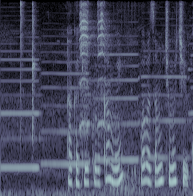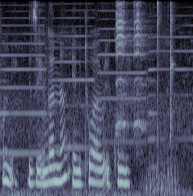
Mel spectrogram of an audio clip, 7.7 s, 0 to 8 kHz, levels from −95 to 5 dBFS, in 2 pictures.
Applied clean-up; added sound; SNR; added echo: none; Bird + Bowed string instrument; 6 dB; none.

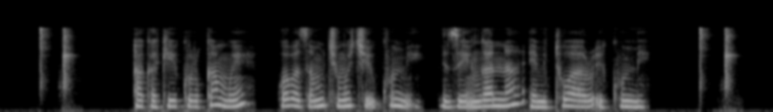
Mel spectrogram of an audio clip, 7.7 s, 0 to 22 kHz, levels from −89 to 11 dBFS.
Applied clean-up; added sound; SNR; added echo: none; none; none; none.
